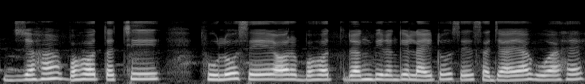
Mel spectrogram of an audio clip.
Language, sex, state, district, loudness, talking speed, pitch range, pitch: Hindi, female, Himachal Pradesh, Shimla, -14 LUFS, 135 wpm, 210-235 Hz, 225 Hz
